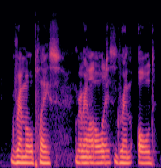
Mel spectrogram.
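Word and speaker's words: Grimmauld: But what I'm saying is it's supposed to sound like grim old place because that's what it is.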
